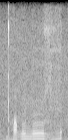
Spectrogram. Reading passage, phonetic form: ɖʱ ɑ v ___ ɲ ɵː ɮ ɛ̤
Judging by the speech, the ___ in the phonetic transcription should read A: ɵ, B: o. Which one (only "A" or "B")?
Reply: A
